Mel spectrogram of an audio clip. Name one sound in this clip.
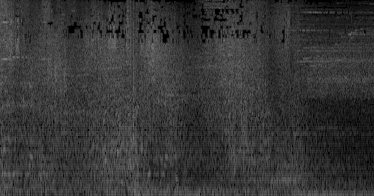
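A structure explodes with a loud roaring blast.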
